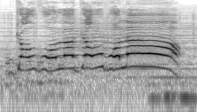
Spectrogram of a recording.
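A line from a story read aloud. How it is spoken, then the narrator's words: Terrified piglet shrieking. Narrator (Chinese): 小猪惊恐地……尖叫着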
